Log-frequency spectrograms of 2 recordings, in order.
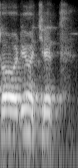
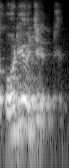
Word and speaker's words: Arijit: So please put your hands together to welcome Arijit. Let me get that right. Welcome Arijit or Arijit. Okay. Yeah, it's Audiojit. It's what? It's Audiojit. It's Arijit. Okay, I got the pronunciation right.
